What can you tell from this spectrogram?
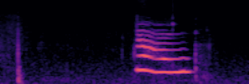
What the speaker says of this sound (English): The cat says, meow.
